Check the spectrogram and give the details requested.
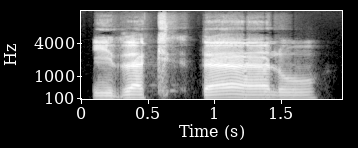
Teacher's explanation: untuk kaf yang sukun sifatnya adalah hamas ya. Terbukanya pita suara ya.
